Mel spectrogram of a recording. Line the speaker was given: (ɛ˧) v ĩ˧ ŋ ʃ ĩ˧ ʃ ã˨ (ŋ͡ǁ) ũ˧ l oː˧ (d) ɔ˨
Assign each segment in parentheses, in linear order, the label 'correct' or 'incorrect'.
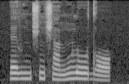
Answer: correct, incorrect, correct

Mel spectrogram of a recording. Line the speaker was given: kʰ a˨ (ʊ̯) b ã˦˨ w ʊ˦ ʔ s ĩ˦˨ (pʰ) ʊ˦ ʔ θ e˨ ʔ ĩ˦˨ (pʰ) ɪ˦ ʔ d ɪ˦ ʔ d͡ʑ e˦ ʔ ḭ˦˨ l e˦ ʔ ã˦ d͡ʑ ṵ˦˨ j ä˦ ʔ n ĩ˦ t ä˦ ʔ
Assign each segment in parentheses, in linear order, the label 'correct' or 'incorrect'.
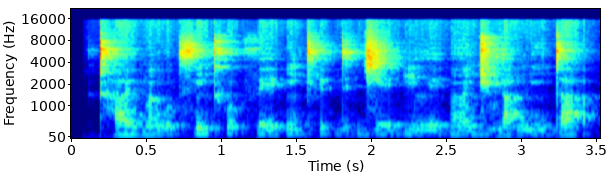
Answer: incorrect, incorrect, incorrect

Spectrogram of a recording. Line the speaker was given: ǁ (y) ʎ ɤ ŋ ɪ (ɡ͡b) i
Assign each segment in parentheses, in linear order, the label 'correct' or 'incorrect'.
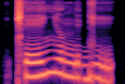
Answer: incorrect, incorrect

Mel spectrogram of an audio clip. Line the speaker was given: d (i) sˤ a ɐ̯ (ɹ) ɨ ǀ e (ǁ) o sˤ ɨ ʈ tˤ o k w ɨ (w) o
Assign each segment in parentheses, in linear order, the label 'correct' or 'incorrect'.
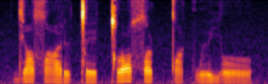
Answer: correct, incorrect, incorrect, incorrect

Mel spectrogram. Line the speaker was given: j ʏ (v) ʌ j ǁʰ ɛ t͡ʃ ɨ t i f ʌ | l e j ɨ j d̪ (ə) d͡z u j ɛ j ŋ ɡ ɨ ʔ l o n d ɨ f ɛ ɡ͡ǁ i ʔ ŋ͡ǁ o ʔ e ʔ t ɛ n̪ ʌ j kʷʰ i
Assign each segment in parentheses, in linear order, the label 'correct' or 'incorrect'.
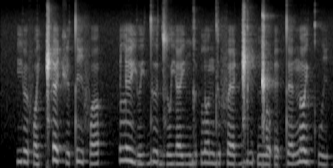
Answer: incorrect, incorrect

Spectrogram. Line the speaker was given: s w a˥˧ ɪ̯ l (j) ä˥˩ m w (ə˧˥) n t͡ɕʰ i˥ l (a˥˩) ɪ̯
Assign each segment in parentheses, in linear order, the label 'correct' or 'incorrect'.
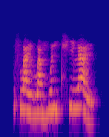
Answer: incorrect, incorrect, correct

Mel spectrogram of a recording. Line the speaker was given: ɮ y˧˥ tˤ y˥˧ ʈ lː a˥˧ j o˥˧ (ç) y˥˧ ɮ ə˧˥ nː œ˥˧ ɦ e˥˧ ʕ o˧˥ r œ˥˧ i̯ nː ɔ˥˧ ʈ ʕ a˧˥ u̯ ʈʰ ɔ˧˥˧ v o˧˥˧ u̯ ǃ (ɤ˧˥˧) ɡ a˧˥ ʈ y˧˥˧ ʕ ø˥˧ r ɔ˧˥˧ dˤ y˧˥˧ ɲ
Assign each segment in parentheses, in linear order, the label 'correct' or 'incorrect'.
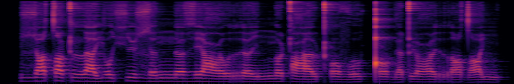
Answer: correct, incorrect

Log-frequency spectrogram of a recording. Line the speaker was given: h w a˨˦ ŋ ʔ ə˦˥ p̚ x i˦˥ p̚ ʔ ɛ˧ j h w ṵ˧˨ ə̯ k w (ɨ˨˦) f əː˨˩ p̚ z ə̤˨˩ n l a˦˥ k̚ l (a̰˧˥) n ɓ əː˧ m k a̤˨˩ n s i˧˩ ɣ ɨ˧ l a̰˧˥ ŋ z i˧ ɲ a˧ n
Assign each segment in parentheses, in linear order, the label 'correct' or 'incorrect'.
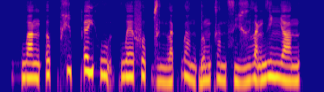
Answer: incorrect, incorrect

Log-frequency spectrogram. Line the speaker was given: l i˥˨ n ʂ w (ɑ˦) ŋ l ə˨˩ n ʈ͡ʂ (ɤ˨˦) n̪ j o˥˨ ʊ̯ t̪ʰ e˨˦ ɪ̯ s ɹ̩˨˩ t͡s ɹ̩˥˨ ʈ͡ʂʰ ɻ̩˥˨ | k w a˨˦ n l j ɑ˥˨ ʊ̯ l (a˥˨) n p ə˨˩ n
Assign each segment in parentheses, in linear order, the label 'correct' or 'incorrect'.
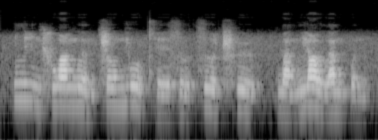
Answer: correct, incorrect, correct

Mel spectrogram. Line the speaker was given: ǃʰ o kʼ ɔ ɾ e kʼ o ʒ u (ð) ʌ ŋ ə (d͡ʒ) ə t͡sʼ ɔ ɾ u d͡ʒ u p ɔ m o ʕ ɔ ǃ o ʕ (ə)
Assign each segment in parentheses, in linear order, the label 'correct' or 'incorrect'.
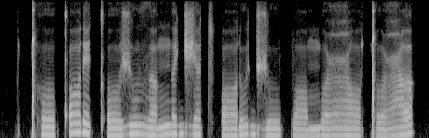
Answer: correct, correct, incorrect

